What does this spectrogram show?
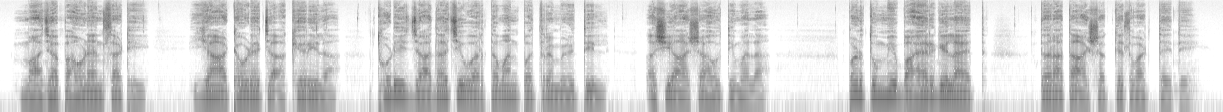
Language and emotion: Marathi, sad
